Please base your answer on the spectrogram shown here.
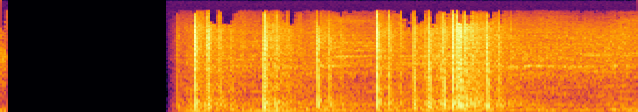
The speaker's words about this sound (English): Tell the fireworks are flying here and wrapping up here at Medler Field, Lebronto Park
